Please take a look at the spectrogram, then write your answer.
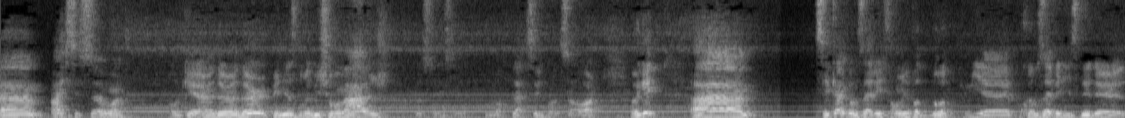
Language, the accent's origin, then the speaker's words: French; Trois-Rivières, Quebec, Canada; Moi, je viens de Trois-Rivières.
